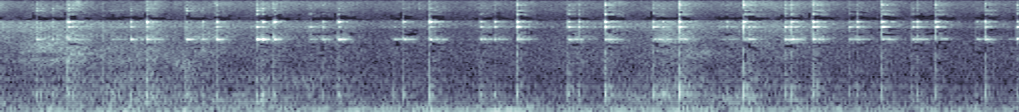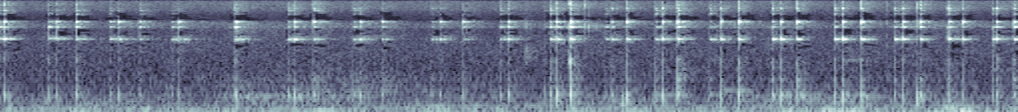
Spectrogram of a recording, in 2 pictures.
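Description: A small, hollow, dark purple glass perfume bottle with a red cap, held in the hands, is tapped steadily by fingernails for about ten seconds. Each tap is a quick, bright, high glassy clink with only a brief ring, over a faint low background hum.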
